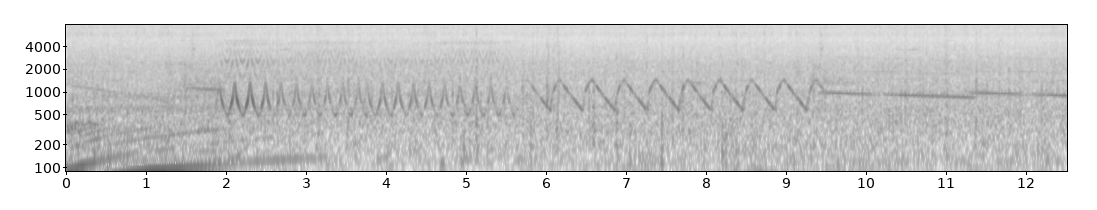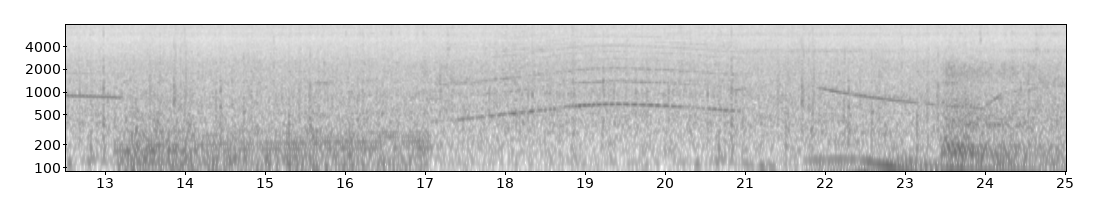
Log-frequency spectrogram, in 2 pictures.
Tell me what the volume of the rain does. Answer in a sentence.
The volume of the rain stays about the same.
